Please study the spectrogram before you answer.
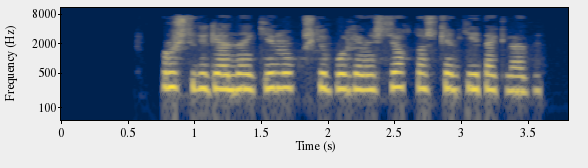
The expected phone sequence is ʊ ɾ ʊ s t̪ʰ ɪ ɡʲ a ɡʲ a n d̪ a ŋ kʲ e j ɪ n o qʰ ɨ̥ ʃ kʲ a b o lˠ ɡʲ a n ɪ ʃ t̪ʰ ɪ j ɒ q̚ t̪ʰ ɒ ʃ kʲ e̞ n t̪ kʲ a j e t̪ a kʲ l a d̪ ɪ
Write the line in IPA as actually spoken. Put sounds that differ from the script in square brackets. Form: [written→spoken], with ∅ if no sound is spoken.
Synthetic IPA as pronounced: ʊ ɾ ʊ [s→ʃ] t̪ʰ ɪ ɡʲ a ɡʲ a n d̪ a [ŋ→n] kʲ e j ɪ n o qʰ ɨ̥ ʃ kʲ a b o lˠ ɡʲ a n ɪ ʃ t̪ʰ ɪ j ɒ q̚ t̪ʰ ɒ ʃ kʲ e̞ n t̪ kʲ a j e t̪ a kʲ l a d̪ ɪ

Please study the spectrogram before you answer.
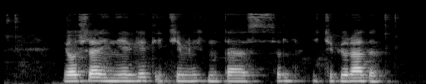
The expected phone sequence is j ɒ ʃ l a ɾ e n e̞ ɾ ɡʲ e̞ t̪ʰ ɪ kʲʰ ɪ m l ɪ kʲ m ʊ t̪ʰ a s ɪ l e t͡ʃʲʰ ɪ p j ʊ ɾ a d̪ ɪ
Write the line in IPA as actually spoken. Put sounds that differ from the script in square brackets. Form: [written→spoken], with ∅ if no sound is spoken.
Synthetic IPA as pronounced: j ɒ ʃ l a ɾ e n e̞ ɾ ɡʲ e̞ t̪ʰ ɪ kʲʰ ɪ m l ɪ kʲ m ʊ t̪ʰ a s ɪ l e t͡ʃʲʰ ɪ p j ʊ ɾ a d̪ ɪ

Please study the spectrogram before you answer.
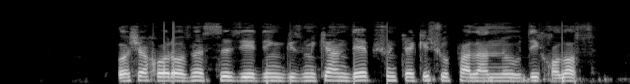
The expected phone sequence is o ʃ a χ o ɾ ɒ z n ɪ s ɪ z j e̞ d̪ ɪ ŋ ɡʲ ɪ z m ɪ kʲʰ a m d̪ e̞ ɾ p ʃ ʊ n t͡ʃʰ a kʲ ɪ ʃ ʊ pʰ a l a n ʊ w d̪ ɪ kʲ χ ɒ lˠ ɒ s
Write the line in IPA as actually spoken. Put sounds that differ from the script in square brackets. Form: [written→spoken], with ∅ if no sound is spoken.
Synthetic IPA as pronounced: o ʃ a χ o ɾ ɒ z n ɪ s ɪ z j e̞ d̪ ɪ ŋ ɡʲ ɪ z m ɪ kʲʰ a [m→n] d̪ e̞ [ɾ→∅] p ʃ ʊ n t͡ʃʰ a kʲ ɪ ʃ ʊ pʰ a l a n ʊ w d̪ ɪ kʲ χ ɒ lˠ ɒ s

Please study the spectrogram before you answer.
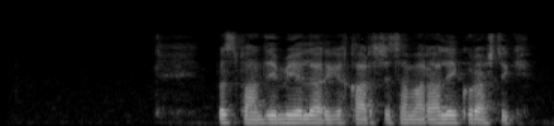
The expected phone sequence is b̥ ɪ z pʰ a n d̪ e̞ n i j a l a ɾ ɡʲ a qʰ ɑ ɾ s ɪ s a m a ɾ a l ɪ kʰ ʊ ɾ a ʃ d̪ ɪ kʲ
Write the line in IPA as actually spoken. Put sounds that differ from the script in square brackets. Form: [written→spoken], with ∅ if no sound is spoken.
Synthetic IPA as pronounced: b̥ ɪ z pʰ a n d̪ e̞ [n→m] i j a l a ɾ ɡʲ a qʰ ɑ ɾ [s→ʃ] ɪ s a m a ɾ a l ɪ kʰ ʊ ɾ a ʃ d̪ ɪ kʲ

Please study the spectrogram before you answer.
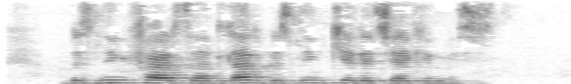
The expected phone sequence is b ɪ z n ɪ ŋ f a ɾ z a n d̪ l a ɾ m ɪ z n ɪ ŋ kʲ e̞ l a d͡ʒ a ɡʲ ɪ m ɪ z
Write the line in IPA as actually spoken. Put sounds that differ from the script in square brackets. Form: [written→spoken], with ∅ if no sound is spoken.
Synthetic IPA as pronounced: b ɪ z n ɪ ŋ f a ɾ z a n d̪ l a ɾ [m→b] ɪ z n ɪ ŋ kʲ e̞ l a d͡ʒ a ɡʲ ɪ m ɪ z

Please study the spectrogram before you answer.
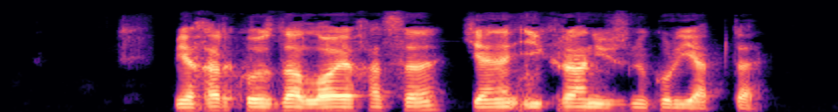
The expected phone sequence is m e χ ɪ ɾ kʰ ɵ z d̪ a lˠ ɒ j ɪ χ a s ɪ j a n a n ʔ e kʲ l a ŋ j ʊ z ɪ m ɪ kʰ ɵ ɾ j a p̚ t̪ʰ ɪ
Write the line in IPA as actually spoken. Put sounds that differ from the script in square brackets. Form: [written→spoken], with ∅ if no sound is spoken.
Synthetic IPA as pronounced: m e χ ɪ ɾ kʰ ɵ z d̪ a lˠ ɒ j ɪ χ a s ɪ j a n a [n→∅] ʔ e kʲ [l→ɾ] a [ŋ→n] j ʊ z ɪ [m→n] ɪ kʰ ɵ ɾ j a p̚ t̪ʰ ɪ

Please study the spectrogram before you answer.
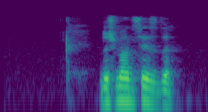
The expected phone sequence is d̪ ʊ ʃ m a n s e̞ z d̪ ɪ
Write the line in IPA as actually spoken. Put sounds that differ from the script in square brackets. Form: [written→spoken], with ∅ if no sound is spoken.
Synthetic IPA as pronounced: d̪ ʊ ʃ m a n s e̞ z d̪ ɪ

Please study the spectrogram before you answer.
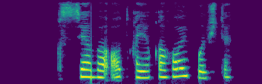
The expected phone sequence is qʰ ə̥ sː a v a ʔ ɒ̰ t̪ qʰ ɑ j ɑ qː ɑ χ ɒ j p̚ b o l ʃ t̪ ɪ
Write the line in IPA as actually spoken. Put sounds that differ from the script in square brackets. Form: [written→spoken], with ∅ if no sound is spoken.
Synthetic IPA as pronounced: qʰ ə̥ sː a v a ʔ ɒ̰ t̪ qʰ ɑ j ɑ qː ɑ [χ→ʁ] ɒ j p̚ b o l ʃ t̪ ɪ

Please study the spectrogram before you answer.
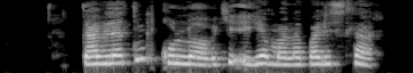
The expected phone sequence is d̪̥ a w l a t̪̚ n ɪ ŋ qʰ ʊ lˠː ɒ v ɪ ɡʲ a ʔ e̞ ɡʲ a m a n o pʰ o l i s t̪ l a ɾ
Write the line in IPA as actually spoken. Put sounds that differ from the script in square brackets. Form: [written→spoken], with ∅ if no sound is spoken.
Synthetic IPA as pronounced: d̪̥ a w l a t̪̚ n ɪ ŋ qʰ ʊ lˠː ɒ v ɪ ɡʲ a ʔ e̞ ɡʲ a m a n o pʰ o l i s t̪ l a ɾ

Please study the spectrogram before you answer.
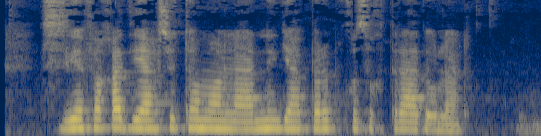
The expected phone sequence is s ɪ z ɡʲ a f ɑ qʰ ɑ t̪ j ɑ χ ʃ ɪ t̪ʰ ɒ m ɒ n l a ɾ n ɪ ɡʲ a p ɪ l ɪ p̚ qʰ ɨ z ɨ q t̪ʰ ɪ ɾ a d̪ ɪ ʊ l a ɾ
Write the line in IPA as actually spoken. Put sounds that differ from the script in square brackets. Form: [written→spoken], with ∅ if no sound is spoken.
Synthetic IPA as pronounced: s ɪ z ɡʲ a f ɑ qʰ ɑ t̪ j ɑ χ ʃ ɪ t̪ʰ ɒ m ɒ n l a ɾ n ɪ ɡʲ a p ɪ [l→ɾ] ɪ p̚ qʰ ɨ z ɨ q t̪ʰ ɪ ɾ a d̪ ɪ ʊ l a ɾ

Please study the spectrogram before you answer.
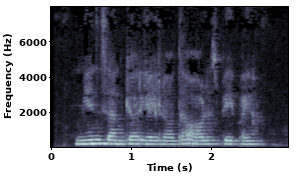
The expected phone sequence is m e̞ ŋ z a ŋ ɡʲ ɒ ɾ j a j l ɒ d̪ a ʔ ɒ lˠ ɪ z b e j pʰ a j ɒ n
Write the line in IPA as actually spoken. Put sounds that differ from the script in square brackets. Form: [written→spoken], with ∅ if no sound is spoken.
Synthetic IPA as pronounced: m e̞ [ŋ→n] z a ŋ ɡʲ ɒ ɾ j a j l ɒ d̪ a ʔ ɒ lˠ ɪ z b e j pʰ a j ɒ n

